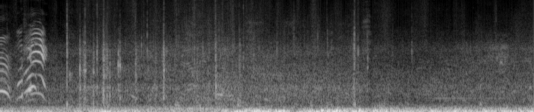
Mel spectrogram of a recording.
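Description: Youth football players running a play on grass: a short shout at the snap, then scattered clicks and knocks of pads, helmets and cleats as they run, over a loud low rumble.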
